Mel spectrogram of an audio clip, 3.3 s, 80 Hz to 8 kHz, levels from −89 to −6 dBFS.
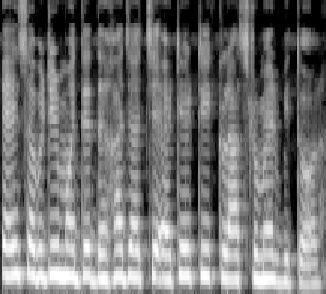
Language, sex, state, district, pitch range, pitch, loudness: Bengali, female, Assam, Hailakandi, 245-275 Hz, 265 Hz, -11 LUFS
